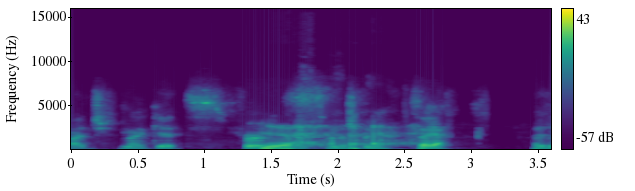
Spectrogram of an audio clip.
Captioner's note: laughs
